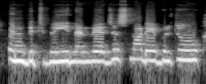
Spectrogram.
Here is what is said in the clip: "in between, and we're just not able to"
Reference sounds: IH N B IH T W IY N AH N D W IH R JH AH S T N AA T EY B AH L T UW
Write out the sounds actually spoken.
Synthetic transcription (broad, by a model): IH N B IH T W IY L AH N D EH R JH AH S T N AA T EY B AH L T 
